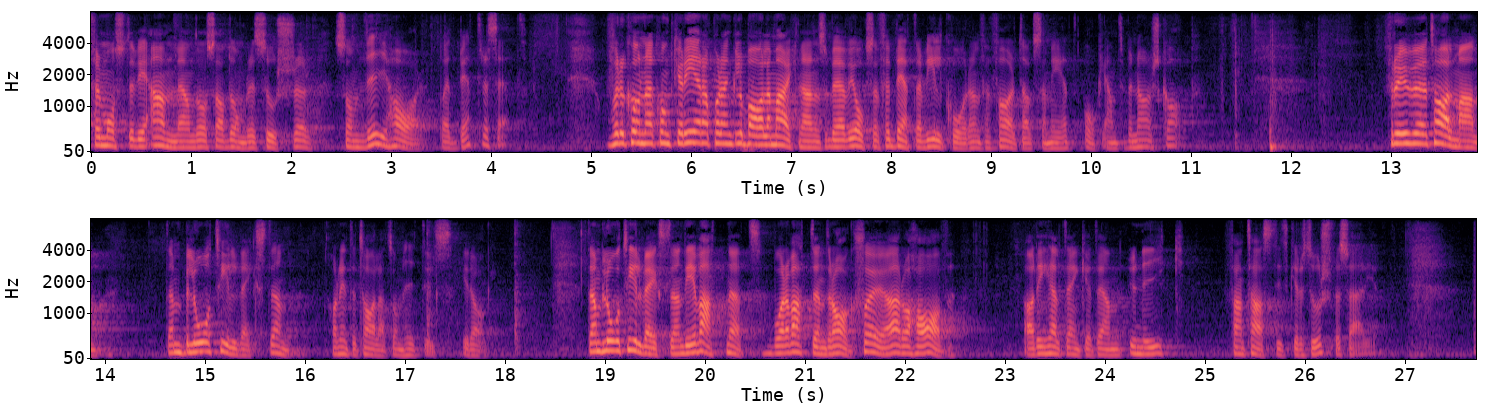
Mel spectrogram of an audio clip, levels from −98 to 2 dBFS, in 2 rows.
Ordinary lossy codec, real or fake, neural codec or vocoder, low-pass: none; real; none; none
